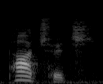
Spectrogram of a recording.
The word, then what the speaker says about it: partridge: Gale Gale Partridge Partridge 这个在美音中呢，一般多把 R 读成 A 这个声音，这么发音也对。Partridge, Partridge, 所以 Partridge, Partridge 都会听到，都对。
